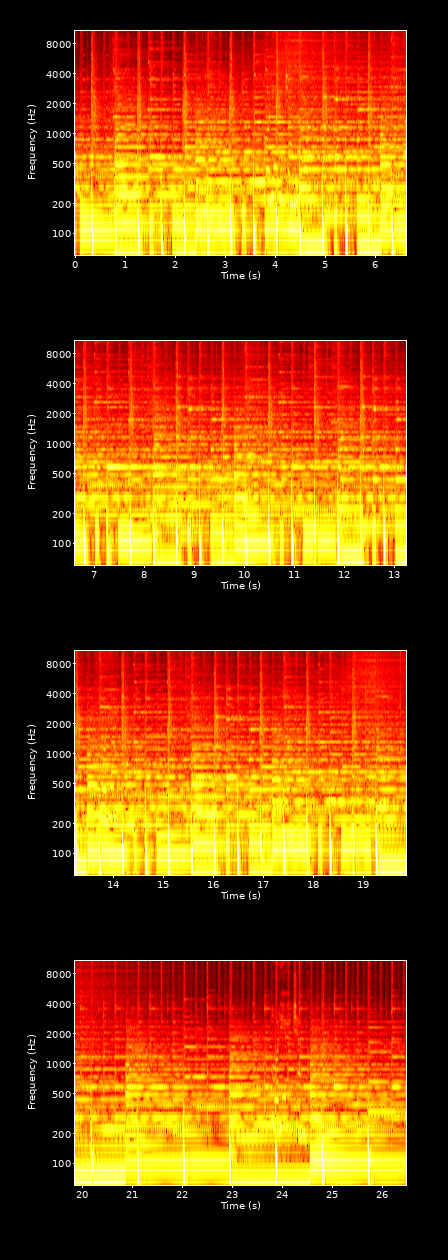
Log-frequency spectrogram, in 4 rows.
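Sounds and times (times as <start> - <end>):
inspiring corporate business music: 0.0 - 26.4.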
